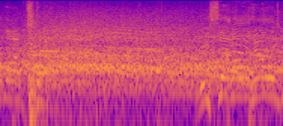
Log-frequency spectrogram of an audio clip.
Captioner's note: audience cheers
